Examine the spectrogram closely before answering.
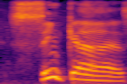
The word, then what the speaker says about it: CINCUS: Right, because if you kind of just say that, phonetically, it's CINCUS.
